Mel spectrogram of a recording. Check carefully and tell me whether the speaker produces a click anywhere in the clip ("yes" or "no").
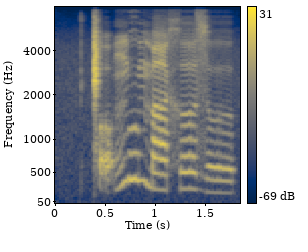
yes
